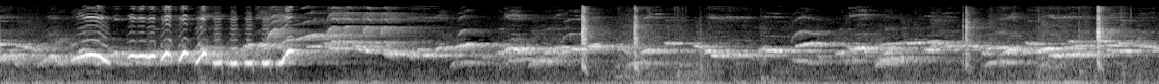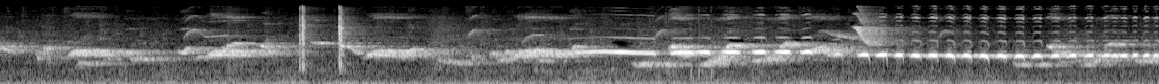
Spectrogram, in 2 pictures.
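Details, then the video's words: White-rumped shama, a ringed bird kept for sale in Kemayoran, Jakarta, Indonesia, singing vigorously: a rich run of varied whistled and chattering phrases near one pitch band, ending in a fast, evenly repeated ringing trill; a low steady hum underneath. "Murai Batu Pastol Blorok Extreme Double Ring Apbn Bnr Gacor"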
